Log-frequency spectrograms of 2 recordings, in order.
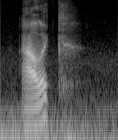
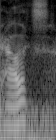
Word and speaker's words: Alex: the husband and father, Alec. Some say Alex. I've heard Alec, even though it's spelled Alex. Murdaugh.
